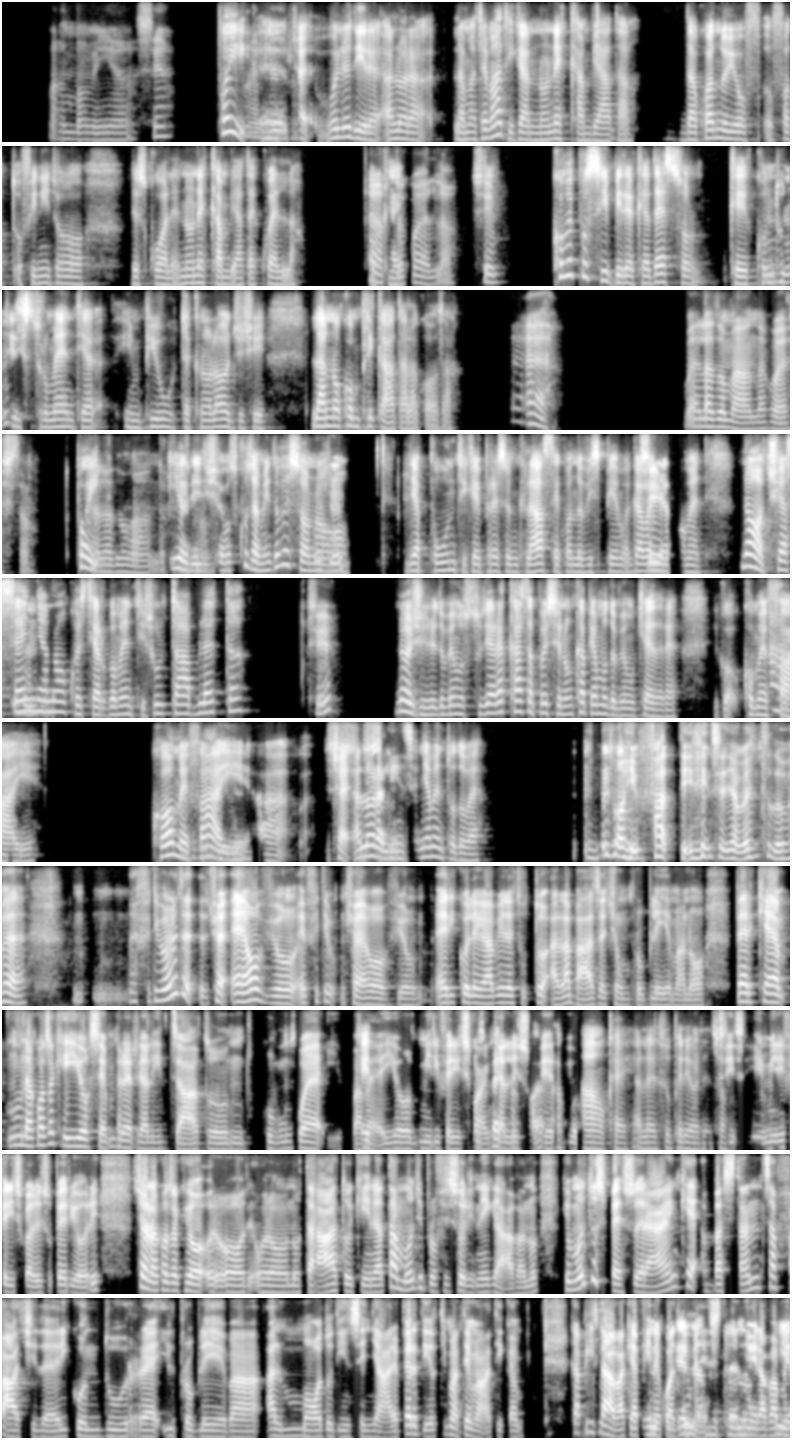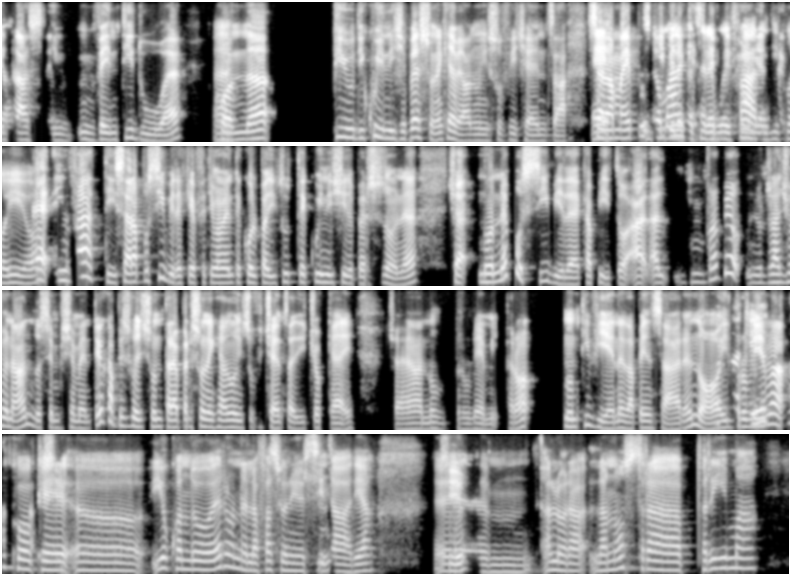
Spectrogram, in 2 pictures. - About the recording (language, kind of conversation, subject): Italian, unstructured, Come pensi che la scuola possa migliorare l’apprendimento degli studenti?
- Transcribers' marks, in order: tapping; "spiegava" said as "spievgava"; unintelligible speech; "cioè" said as "ceh"; laughing while speaking: "N no"; "proprio" said as "propio"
